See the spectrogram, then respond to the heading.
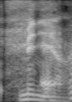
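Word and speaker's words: Ménière: On a entendu parler aussi de la maladie, alors je ne sais pas si je le dis bien, de Meunière, vous allez me corriger. – Meunière.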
